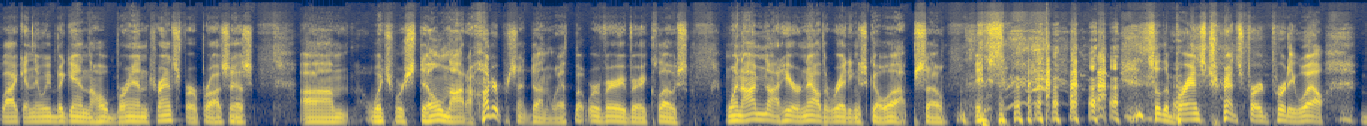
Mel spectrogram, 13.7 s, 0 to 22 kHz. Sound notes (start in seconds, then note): 9.6 both laughs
